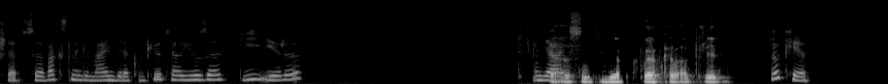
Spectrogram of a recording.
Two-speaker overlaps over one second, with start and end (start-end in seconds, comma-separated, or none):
none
